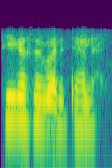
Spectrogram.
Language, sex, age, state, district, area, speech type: Assamese, female, 45-60, Assam, Dibrugarh, rural, conversation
